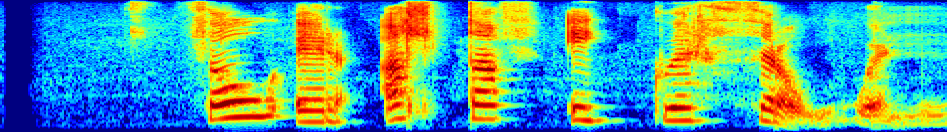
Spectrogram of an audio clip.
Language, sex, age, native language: Icelandic, female, 8, Icelandic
